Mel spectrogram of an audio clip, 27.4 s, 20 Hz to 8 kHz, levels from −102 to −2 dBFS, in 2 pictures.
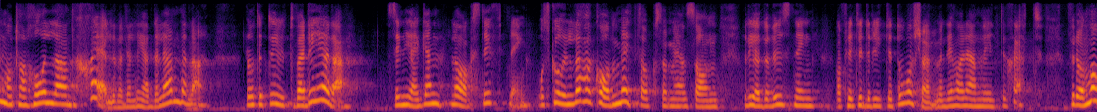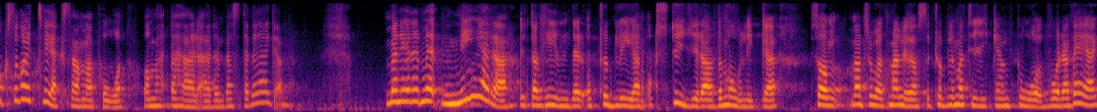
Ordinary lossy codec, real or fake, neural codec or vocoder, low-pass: none; fake; codec, 16 kHz, 2 kbps, FreqCodec, smaller model; 7.2 kHz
